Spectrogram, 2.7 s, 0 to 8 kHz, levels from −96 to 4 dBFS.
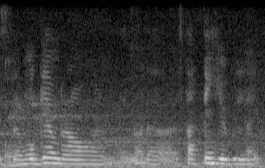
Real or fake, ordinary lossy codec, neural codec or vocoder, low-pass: real; none; none; none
